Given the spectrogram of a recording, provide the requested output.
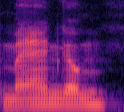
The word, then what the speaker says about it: Mangum: guy I guess my my thing with with Mangum I said it right this time I didn't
